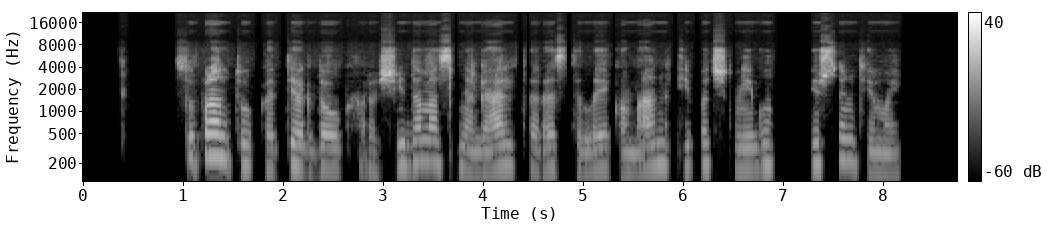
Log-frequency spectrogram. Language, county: Lithuanian, Klaipėda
